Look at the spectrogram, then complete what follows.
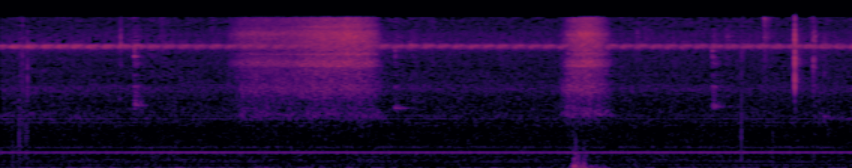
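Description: Quiet background with a steady low hum and a faint, steady high whine above it, a short soft hiss about two seconds in, and a brief thump near five seconds.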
